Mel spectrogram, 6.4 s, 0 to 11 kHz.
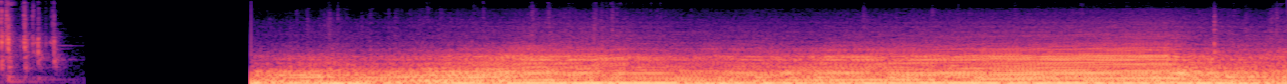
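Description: Aston Martin Vantage's 4.0-litre twin-turbo V8 running hard under acceleration. It cuts in abruptly about a second in and stays loud.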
